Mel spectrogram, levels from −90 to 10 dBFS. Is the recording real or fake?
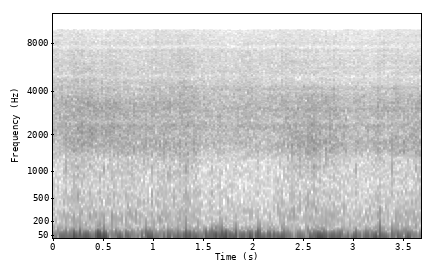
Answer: real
